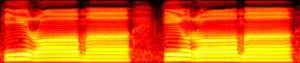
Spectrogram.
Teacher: را کو موٹا بھی پڑھیں گے اور 2 حرکات لمبا بھی کریں گے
